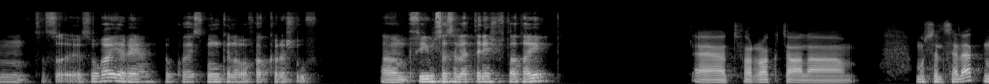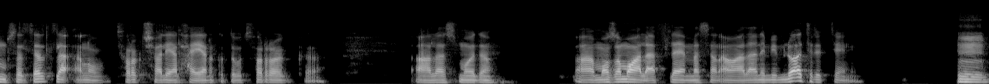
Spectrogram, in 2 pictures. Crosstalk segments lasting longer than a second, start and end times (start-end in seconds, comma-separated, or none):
none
